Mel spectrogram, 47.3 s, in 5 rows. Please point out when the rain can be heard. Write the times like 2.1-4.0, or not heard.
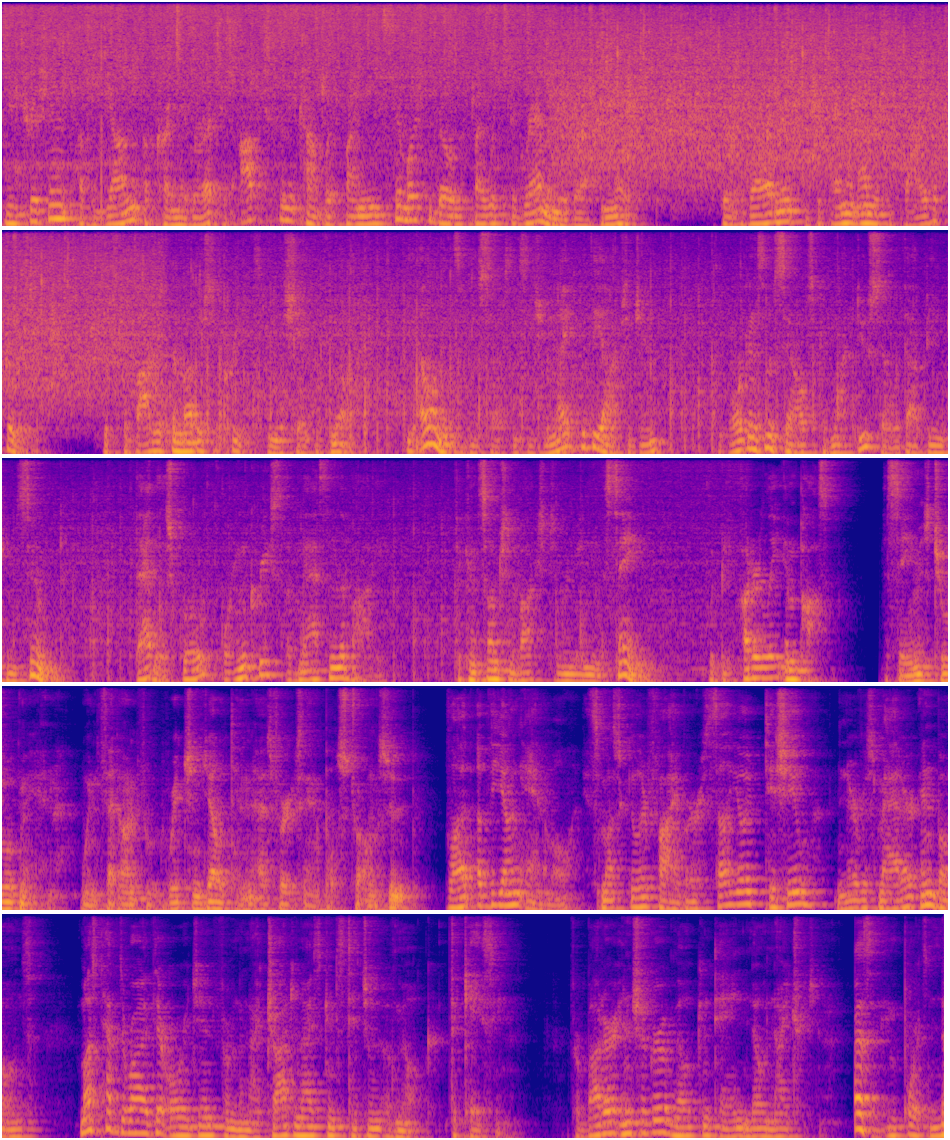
0.0-26.4.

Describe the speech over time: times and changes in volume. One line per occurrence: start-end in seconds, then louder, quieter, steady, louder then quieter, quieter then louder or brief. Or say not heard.
0.0-47.2 steady.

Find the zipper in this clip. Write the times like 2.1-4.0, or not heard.
not heard.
